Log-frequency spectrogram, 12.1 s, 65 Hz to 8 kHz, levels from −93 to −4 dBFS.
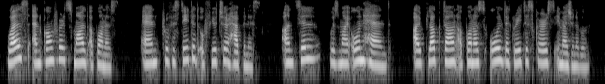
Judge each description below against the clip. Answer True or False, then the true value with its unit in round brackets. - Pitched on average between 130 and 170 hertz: False (225 Hz)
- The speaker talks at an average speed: False (130 wpm)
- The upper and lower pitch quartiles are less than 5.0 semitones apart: True (2.4 semitones)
